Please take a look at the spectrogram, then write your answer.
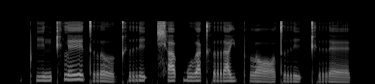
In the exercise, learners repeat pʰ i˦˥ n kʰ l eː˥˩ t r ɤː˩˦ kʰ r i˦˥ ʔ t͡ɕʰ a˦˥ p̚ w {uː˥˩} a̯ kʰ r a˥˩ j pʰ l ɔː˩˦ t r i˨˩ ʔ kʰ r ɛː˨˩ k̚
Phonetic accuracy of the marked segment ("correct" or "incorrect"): incorrect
